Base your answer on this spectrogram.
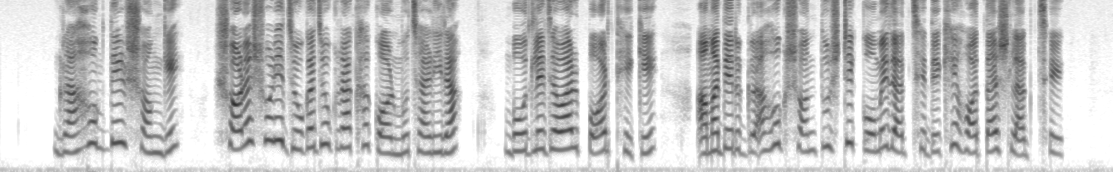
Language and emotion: Bengali, sad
